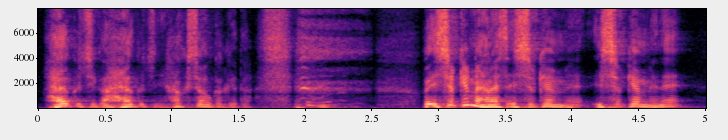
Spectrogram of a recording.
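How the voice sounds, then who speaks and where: A male pastor giving a fast-paced, conversational sermon that often turns to ask the listeners questions. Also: on the high side, expressive, gravelly, husky. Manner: fast-talking, admits rushing. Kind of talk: sermon testimony.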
